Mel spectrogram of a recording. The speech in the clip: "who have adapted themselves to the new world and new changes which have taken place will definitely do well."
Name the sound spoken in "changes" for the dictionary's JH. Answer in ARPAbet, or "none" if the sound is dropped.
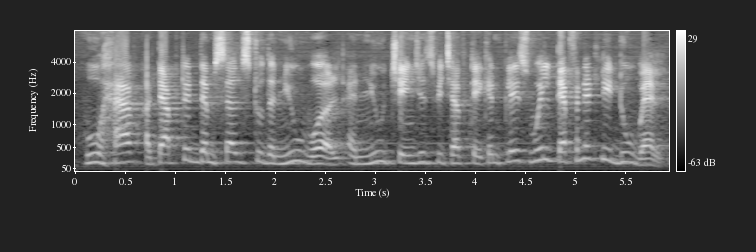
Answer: JH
